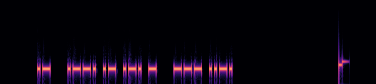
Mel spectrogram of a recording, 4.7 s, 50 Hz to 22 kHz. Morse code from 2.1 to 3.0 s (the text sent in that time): OF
